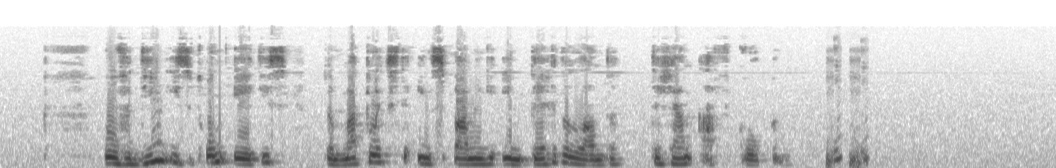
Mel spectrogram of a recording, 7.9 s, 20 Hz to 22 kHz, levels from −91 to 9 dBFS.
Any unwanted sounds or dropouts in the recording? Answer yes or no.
yes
